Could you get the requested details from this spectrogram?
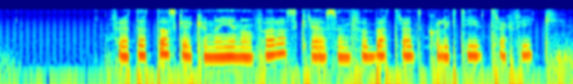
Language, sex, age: Swedish, female, 20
